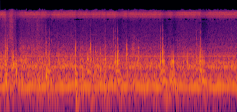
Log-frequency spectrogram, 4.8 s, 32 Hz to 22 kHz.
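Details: Cicadas give a continuous, very high, thin buzz without a break on a windy evening game drive on 11 November 2015. A low vehicle engine rumbles underneath, with a few soft knocks and clicks.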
